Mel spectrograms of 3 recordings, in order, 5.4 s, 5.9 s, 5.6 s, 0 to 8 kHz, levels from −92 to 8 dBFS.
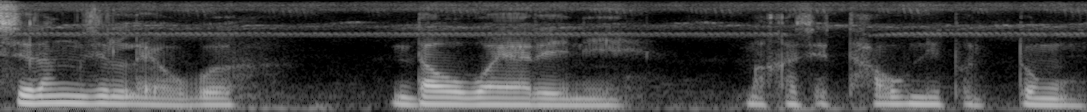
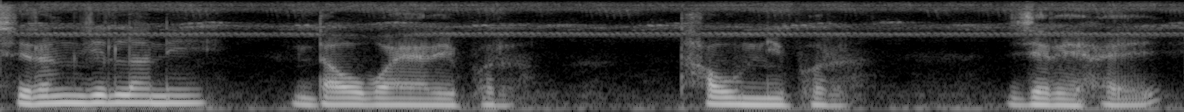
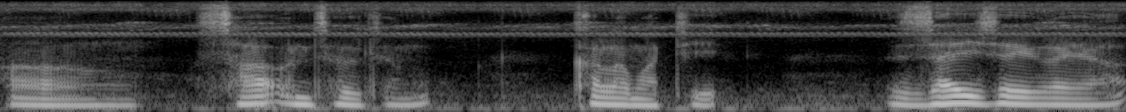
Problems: low volume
